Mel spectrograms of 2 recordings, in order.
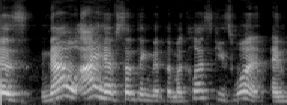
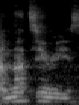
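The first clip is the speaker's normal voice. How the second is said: whispered aside, lower and quieter; 7 semitones lower, 19 dB quieter than usual. Playing a character, whispering aside to a captive: whispering. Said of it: "kinda whispered to Ben".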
